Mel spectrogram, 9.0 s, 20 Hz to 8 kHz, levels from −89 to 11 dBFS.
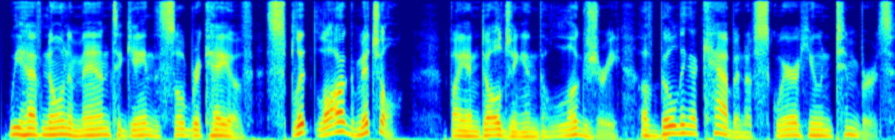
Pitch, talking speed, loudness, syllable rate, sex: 120 Hz, 175 wpm, -18 LUFS, 4.6 syllables/s, male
